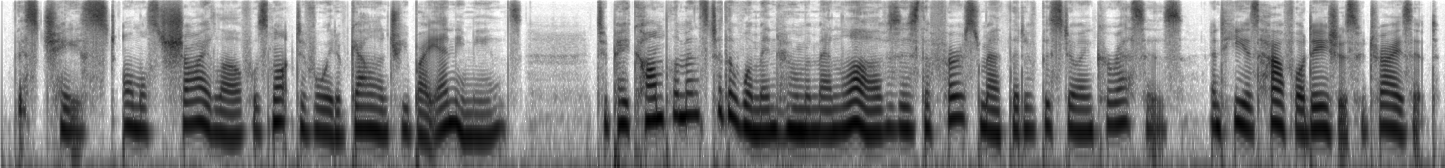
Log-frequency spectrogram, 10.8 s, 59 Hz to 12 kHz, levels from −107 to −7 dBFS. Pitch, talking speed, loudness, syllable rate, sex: 205 Hz, 210 wpm, -18 LUFS, 5.7 syllables/s, female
